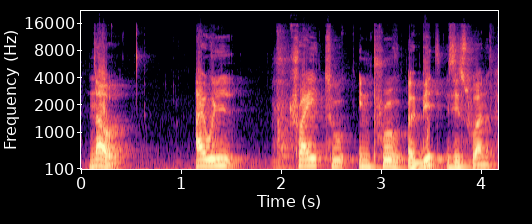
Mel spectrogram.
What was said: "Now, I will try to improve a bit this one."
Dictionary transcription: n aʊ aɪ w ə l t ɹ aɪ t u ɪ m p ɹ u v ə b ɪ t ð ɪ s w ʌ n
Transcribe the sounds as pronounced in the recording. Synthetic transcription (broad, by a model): n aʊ aɪ w ə l t ɹ aɪ t u ɪ m p ɹ u v ə b ɪ t ð ɪ s w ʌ n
